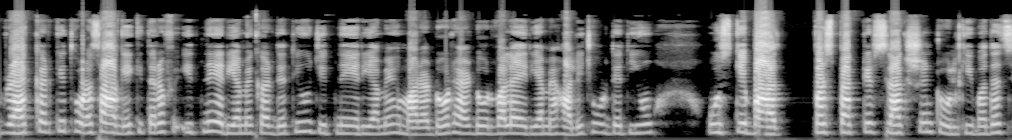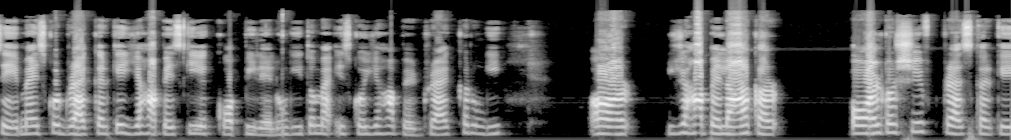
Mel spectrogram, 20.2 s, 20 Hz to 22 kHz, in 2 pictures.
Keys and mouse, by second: 12.4 click.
